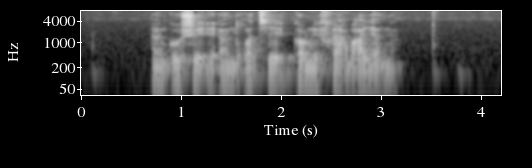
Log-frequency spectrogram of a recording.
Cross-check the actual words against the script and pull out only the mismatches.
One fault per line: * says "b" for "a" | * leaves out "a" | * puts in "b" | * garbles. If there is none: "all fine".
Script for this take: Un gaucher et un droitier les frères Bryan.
* puts in "comme"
